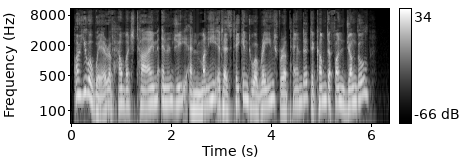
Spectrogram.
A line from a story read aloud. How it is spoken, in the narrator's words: Pete yelled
